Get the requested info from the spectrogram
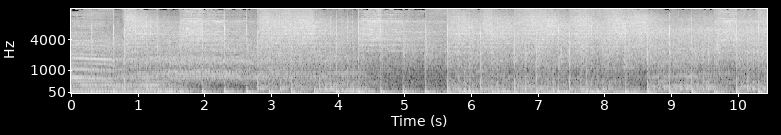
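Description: Rock drum kit playing a solo in a live concert recording: fast bass drum, snare and cymbal strikes, starting as the band's held notes die away in the first second or two.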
